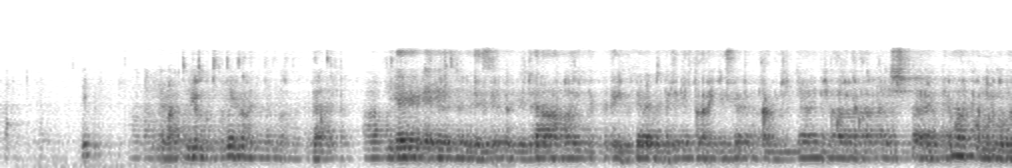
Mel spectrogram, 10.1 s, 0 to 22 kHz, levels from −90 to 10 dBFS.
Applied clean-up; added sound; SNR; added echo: neural mask model DeepFilterNet 3.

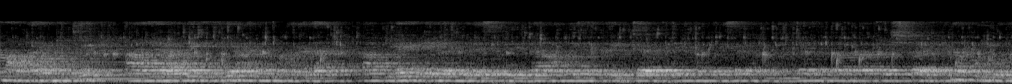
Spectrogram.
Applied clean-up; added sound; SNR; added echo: none; Bathtub (filling or washing) / Gurgling; 18 dB; reverberation time 1.9 s.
